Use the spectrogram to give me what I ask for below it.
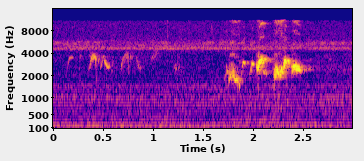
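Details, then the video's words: Red-whiskered bulbul kept as a trapping bird, praised for a good wild island-forest voice, gives a quick burst of bright, warbled chirping notes near the end after softer scattered chirps, over steady faint background hiss. "Bẫy Chào Mào. Mau Mỏ . Bung Xoè.Gốc Mào Cao Dày . Giọng Rừng Đảo Tốt"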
